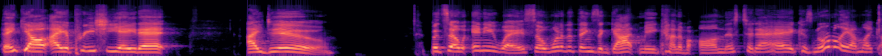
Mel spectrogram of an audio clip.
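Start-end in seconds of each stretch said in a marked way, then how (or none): 0.0-3.3 loud, drawn-out shout-out; calling out thanks. Real, not acted. Streamer thanking a viewer who just joined, loudly calling out. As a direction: project big thanks to the room.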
